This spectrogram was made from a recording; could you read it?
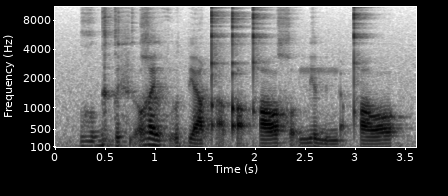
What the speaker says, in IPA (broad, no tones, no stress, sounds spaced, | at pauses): ɣ u ɡ ɨ ɡ ɐ fʲ o̰ ʁ e l f ṵ l pʲ a qʼ ḛ qʼ ɔ̰ qʰ ɔ χ ṵ mʲ ɘ mʲ ɘ mʲ o̰ qʰ ɔ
